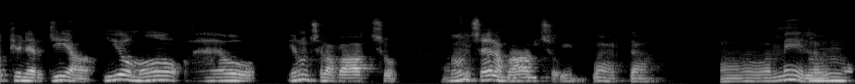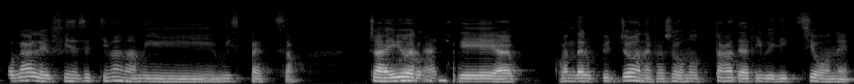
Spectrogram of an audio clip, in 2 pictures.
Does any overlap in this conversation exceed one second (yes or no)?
yes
